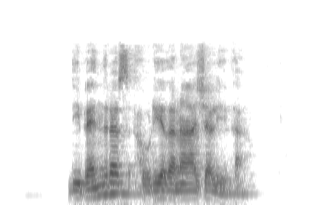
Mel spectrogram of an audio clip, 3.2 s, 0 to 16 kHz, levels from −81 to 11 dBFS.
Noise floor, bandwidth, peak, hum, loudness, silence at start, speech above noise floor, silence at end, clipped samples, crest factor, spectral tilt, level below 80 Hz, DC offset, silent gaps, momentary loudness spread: -81 dBFS; 8.2 kHz; -8 dBFS; none; -26 LUFS; 0.7 s; 55 dB; 0.75 s; under 0.1%; 20 dB; -4.5 dB/octave; -66 dBFS; under 0.1%; none; 11 LU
